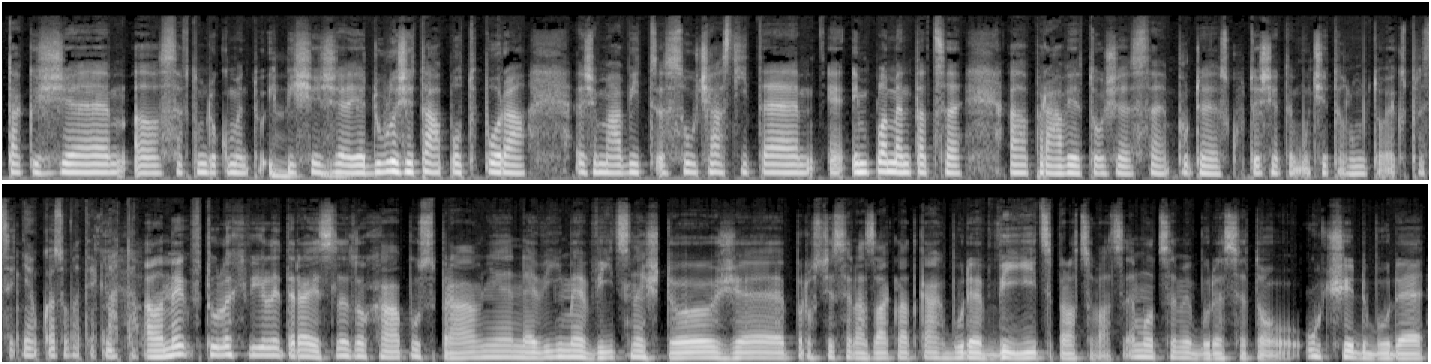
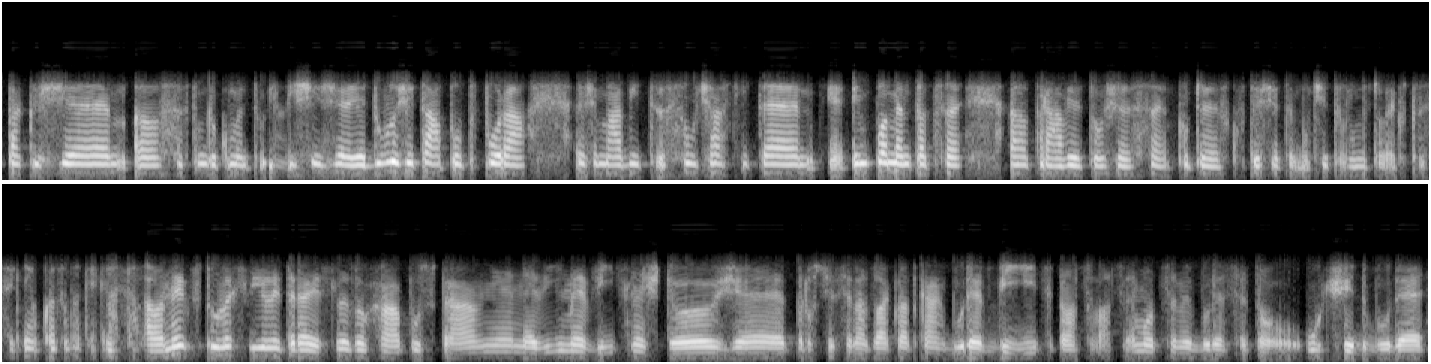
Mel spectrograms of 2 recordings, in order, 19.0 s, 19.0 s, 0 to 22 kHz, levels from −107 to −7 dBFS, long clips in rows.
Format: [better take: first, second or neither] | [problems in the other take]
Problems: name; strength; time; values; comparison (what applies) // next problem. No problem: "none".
first | phone-call audio; nothing above 3.5 kHz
